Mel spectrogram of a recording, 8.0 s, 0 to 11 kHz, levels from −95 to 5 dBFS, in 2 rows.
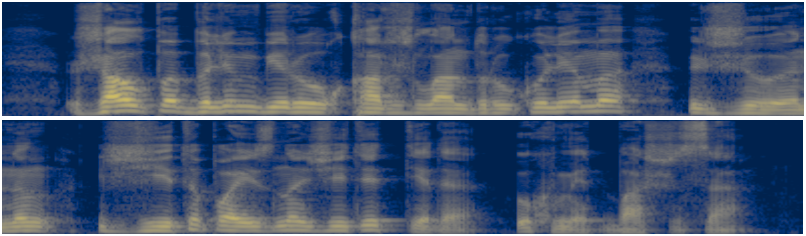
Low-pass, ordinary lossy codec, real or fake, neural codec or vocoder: none; none; real; none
